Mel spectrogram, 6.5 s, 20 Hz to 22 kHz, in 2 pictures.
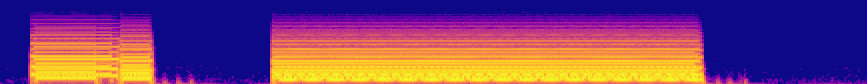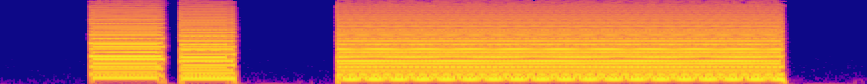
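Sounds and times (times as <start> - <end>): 
Vox Continental compact electric organ: 0.1 - 2.6, 3.6 - 6.2.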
